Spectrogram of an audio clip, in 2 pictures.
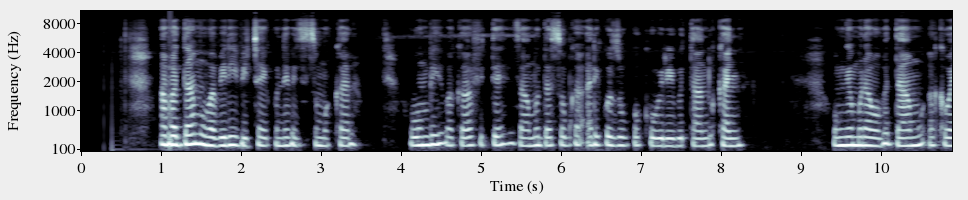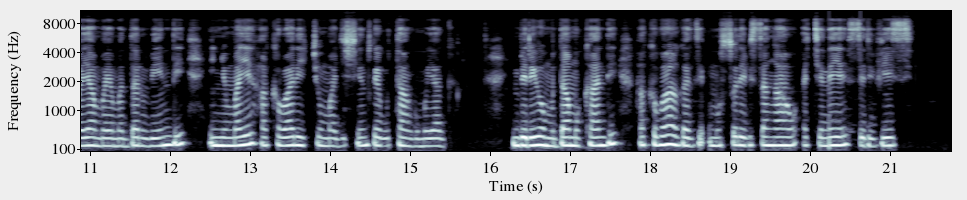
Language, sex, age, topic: Kinyarwanda, female, 18-24, government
